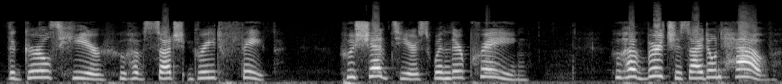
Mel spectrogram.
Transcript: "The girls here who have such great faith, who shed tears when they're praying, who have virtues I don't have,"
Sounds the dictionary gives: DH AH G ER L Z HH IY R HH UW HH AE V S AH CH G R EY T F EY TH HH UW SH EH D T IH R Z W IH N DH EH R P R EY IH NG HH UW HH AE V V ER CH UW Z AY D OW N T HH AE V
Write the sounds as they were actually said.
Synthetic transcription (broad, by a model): DH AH G ER L Z HH IY R HH UW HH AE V S AH CH G R EY T F EY TH HH UW SH EH D T IH R Z W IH N DH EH R P R EY IH NG HH UW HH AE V V ER CH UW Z AY D OW N T HH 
